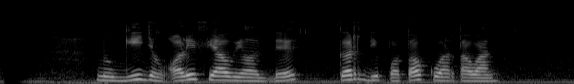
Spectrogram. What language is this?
Sundanese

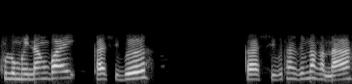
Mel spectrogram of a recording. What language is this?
Bodo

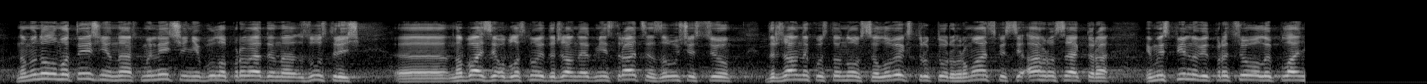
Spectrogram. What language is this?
Ukrainian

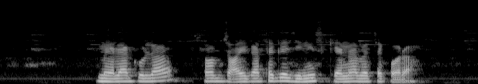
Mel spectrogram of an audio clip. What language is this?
Bangla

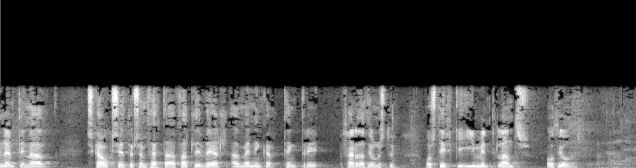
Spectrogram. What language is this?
Icelandic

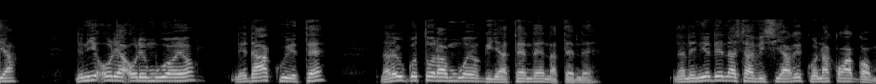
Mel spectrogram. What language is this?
Kikuyu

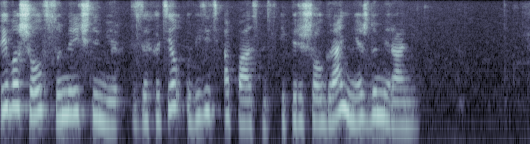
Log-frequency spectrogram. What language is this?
Russian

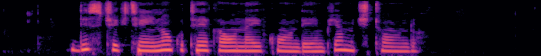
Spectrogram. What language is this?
Ganda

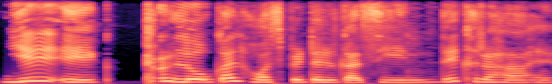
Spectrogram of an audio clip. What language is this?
Hindi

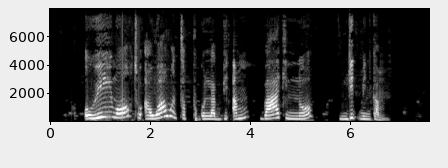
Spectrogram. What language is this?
Adamawa Fulfulde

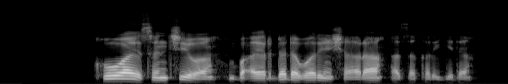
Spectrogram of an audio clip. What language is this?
Hausa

